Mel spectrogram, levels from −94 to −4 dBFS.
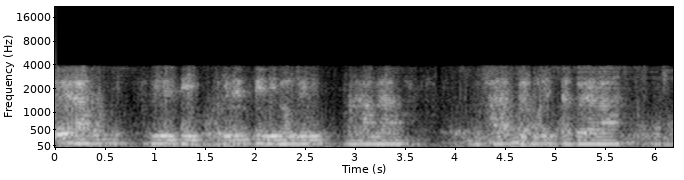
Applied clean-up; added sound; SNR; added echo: neural separator model SepFormer DNS4.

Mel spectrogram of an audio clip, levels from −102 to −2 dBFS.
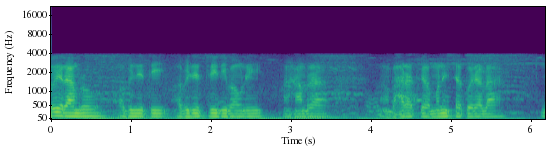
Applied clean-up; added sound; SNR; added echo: none; none; none; none.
